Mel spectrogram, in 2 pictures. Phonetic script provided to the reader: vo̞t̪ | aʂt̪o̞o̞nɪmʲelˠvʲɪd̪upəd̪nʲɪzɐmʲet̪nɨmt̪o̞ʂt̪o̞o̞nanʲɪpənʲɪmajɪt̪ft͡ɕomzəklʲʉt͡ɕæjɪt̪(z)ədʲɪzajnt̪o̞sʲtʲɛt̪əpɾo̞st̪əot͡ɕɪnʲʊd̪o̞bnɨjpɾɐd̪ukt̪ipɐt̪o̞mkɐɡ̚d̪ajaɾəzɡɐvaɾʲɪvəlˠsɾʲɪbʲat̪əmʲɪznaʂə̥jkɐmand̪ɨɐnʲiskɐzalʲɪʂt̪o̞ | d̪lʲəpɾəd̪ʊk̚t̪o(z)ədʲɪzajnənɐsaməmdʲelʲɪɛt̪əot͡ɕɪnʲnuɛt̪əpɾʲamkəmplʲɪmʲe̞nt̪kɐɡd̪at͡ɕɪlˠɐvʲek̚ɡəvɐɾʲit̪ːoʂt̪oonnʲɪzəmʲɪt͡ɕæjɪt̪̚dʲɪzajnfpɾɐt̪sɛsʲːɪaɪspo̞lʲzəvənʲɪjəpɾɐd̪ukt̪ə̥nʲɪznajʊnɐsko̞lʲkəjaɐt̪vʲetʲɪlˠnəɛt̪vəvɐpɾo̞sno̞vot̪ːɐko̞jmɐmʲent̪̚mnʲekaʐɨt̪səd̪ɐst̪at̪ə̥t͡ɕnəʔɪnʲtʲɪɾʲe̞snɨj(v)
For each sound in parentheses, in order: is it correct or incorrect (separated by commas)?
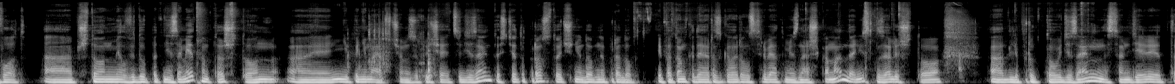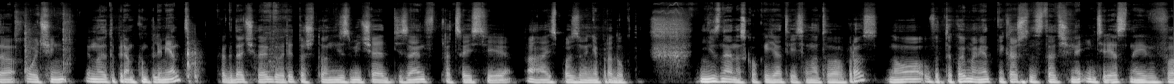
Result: incorrect, incorrect, correct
